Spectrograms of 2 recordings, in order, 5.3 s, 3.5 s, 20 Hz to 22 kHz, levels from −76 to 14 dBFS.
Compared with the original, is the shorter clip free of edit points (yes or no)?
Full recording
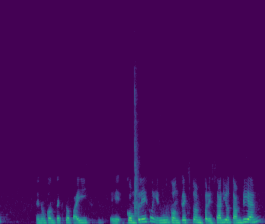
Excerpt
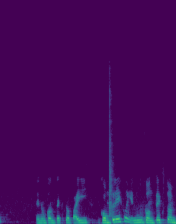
no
